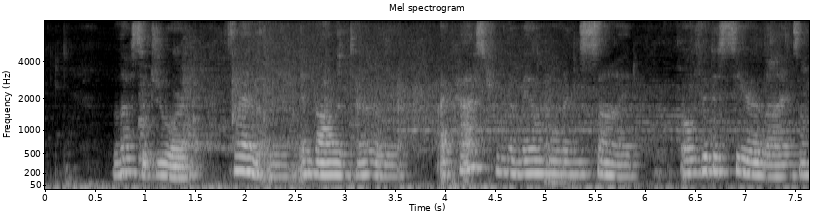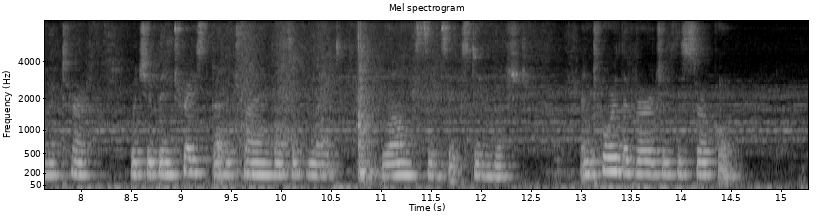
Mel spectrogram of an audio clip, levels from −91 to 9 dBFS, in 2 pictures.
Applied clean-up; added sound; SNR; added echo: none; Water tap, faucet; 14 dB; reverberation time 0.4 s.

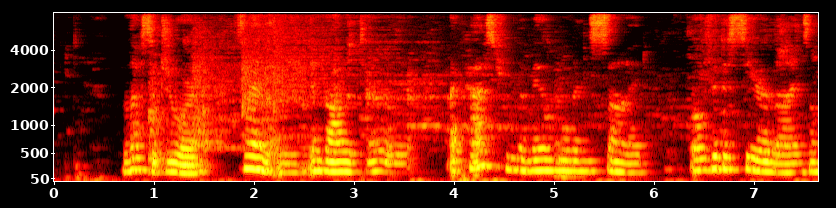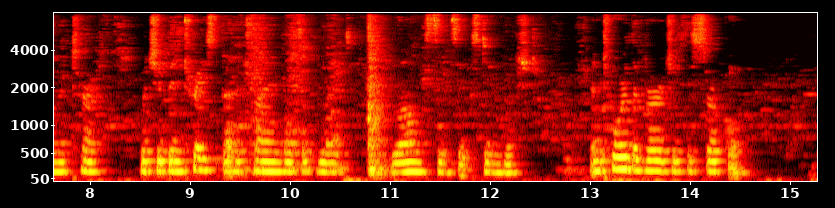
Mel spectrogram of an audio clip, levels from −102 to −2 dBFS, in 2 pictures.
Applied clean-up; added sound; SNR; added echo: classical method WPE with log-MMSE.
